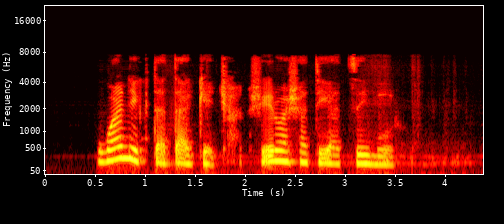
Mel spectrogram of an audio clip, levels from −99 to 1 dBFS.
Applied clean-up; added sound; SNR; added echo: neural separator model SepFormer DNS4.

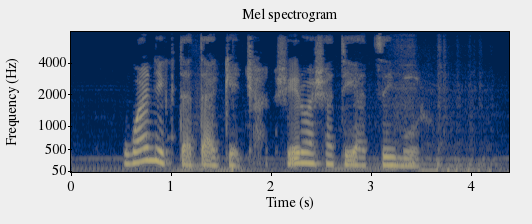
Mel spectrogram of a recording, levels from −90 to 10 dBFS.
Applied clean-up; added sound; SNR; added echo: none; Accelerating, revving, vroom; 14 dB; none.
